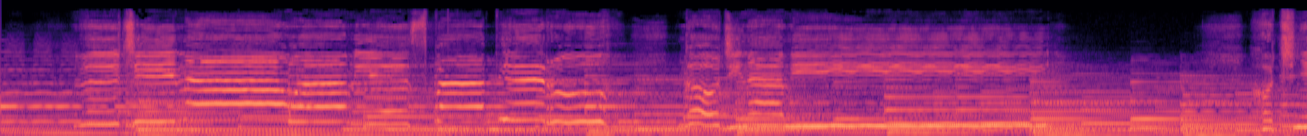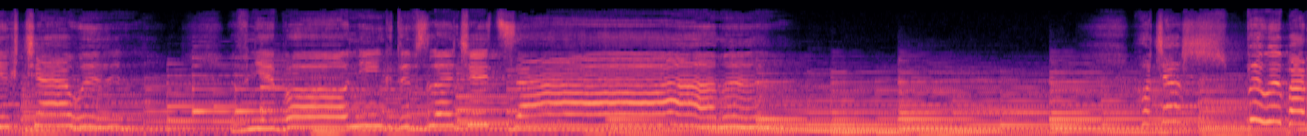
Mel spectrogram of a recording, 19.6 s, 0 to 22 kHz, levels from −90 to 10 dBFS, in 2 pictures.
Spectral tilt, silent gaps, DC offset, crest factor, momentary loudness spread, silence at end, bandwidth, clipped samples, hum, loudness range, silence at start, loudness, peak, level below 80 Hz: -4.5 dB/octave; none; under 0.1%; 14 dB; 8 LU; 0 s; 16 kHz; under 0.1%; none; 5 LU; 0 s; -16 LUFS; -2 dBFS; -34 dBFS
